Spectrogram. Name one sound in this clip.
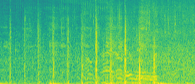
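Bicycles roll past close by with whirring wheels.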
